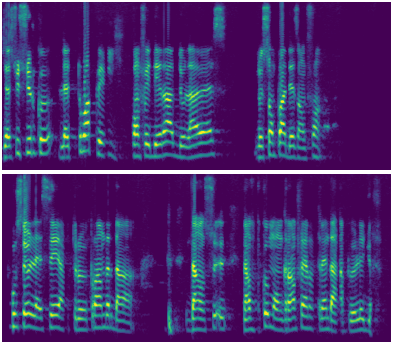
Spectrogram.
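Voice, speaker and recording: A man's voice: fairly high pitch, fairly even intonation, a little slow, a little mellow, no echo, lo-fi sound. A man in his thirties calling in to a political talk show, speaking with insistent, emphatic repetition. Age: 30s. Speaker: caller. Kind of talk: impassioned political call-in.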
